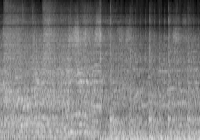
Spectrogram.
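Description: Live deathcore band playing loud through a club PA, heard from within the crowd: distorted guitars and drums, with a heavy low bass and kick-drum section dropping in about halfway through.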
